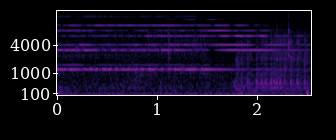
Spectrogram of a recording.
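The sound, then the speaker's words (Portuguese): An old-fashioned telephone bell rings continuously with a bright metallic trill, fairly clear, with a brief clatter near the end. “O telefone dela é daqueles antigos ainda.”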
